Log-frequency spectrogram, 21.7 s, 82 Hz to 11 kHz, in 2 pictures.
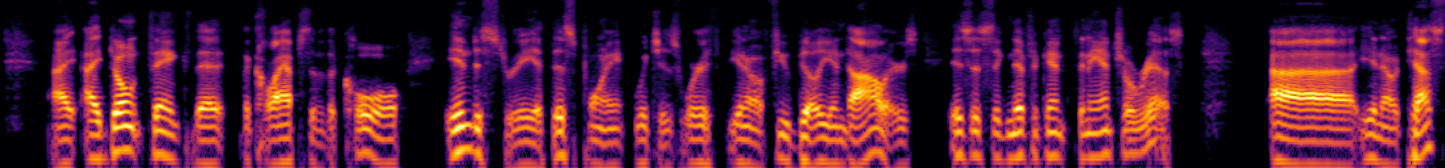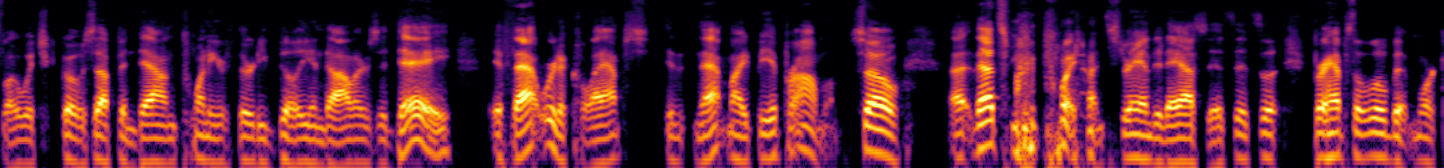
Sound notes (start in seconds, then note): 18.4 laughter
